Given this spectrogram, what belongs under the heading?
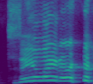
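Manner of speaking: high, sing-song see-ya; mock cheery goodbye. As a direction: toss it off in a high chirpy voice. Friends' casual goodbye, mocked.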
